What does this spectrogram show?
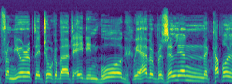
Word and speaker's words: Edinburgh: language they are from Europe they talk about Eden Bor we have a Brazilian couple here how do you pronounce it again edin bgo edin bgo edenburgh people say Edinburgh what's the correct way to say it Edinburough and it seems a couple of the tourists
